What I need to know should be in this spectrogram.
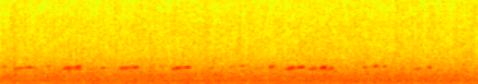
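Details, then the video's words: Beside a forest river, frogs give brief high chirps in loose clusters, some doubled, partly swallowed by the constant hiss of rushing water. "River and Frogs sleep sounds"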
